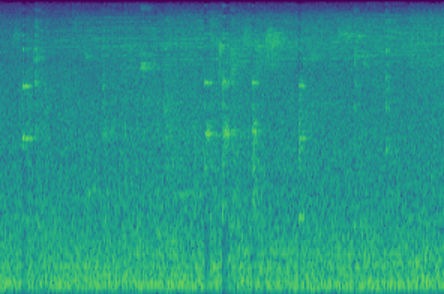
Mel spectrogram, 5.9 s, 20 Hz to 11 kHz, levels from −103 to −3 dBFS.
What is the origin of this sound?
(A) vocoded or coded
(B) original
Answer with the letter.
B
